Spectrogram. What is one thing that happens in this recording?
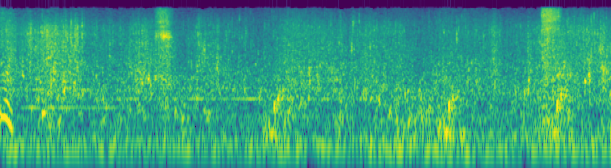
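A man swims, splashing through water.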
